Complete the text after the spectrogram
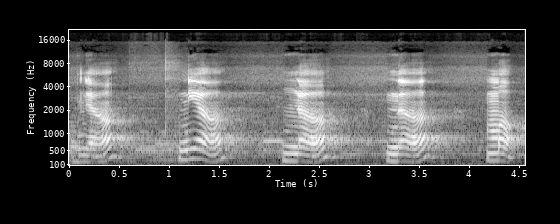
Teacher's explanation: ಅನುನಾಸಿಕ ಎಂದರೆ ಮೂಗಿನ ಸಹಾಯದಿಂದ ಉಚ್ಚರಿಸುವ ಅಕ್ಷರಗಳು. ಜ್ಞ, ಜ್ಞ, ಣ, ನ, ಮ. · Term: ಅನುನಾಸಿಕಗಳು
